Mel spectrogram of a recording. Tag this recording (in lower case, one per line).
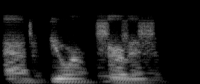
speech
human voice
